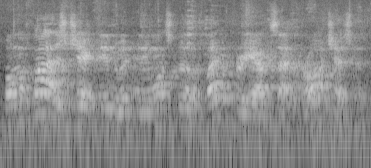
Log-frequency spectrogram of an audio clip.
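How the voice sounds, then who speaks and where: A hearty, teasing young businessman played by a student man in an old-time radio play. His voice sits high for a male. It comes from far off in a very echoey, noisy hall. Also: lively intonation, quick pace, close to an everyday voice. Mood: confident pitching. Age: teenager or young adult. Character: brash, jovial businessman pal Sam. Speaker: student actor.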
